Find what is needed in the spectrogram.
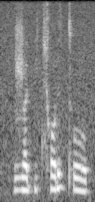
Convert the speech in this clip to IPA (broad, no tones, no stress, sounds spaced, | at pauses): ʐ a pʲ ɔ t͡ɕʰ ɔ ɾ ɪ z tʼ o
